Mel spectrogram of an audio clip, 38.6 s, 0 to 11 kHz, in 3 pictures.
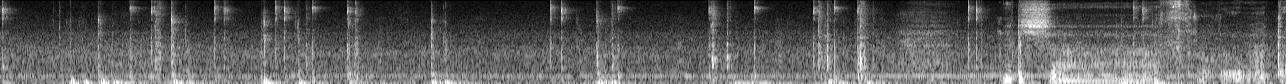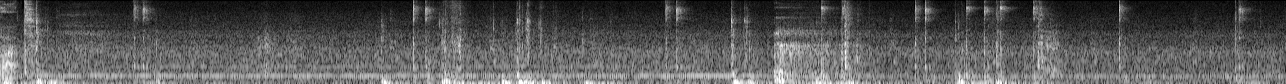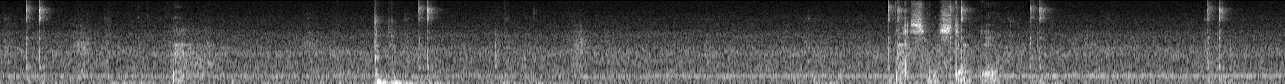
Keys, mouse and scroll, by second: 0.7 a, 0.9 a, 1.3-2.1 middle drag, 1.7 a, 2.1-3.1 right drag, 3.1 click, 4.3 s, 6.0 a, 9.7-11.3 right drag, 11.3 click, 13.2 a, 14.1-16.0 drag, 16.9 click, 18.0 ctrl+l, 20.2 a, 20.8 middle drag, 22.9-23.9 drag, 23.9 right click, 24.0-25.8 drag, 25.9-27.9 drag, 29.5 a, 29.9-30.6 right drag, 30.6 click, 34.5-37.0 drag, 37.7-38.5 drag.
